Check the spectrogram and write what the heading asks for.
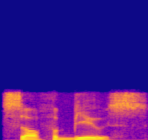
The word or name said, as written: self-abuse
